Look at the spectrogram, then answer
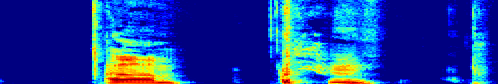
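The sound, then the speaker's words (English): Two harsh, throaty coughs from a person still fighting a COVID cough, the first drawn out and voiced, the second sharper with a rough tail, followed by a faint short rasp. “sorry, still fighting the COVID cough.”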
